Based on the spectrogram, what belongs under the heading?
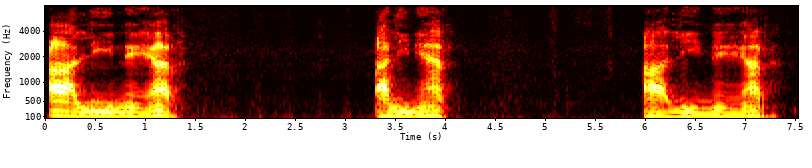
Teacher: Alinear lleva la tónica en la última, por lo tanto es una palabra aguda.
